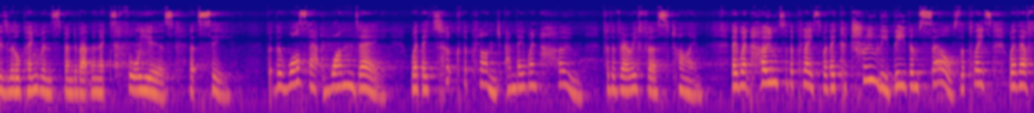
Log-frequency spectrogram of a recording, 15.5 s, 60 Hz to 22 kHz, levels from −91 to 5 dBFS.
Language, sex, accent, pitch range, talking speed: English, female, British, 190-240 Hz, 180 wpm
